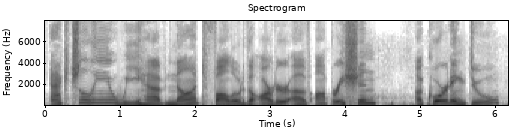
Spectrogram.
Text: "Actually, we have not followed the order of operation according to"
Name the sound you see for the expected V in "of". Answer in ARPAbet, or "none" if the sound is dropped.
V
